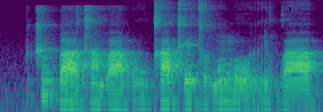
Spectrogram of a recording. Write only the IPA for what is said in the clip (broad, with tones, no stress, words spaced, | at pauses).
t͡ʃu˦ ɡ͡baː˨tʰã˨baː˨ puː˨kʰa˦˨kʼe˦ t͡sʊ˨ɡʷũ˦moː˨ ri˦˨ɡʷaː˦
